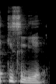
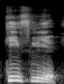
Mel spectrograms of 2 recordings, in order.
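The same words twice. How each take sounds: First: Said in the usual way. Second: "किस लिए" with the i of "कि" held long; drawn out. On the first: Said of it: "मान लीजिए ये शब्द है". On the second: Shown as a demonstration. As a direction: stretch "किस लिए" on its first vowel. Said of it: "इसी शब्द को खींच करके बोल दीजिए". ("किस लिए" को खींचकर, लंबी ई के साथ)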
